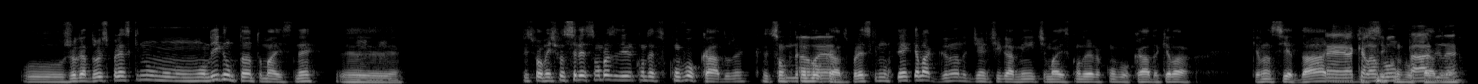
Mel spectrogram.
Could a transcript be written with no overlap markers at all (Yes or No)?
No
